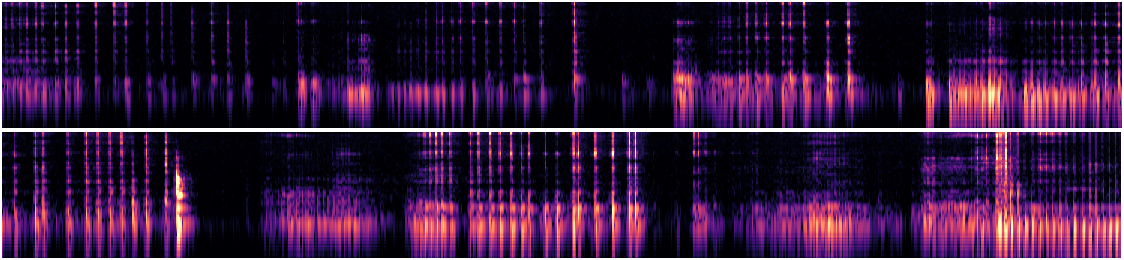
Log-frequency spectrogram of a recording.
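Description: Long black-painted nails tap rapidly on a small clear PET plastic water bottle, partly filled with water, with a blue plastic cap and a character label. Quiet bursts of dense clicky taps have a hollow, low plastic body. The taps die away almost instantly, with brief pauses between flurries.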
